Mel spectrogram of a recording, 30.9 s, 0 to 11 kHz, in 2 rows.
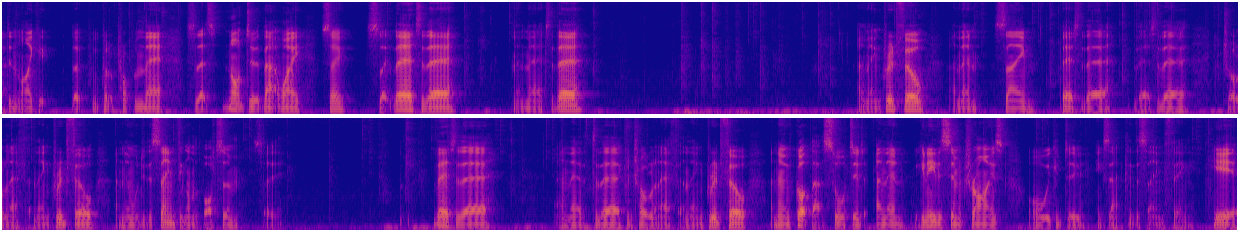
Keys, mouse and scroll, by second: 0.2-1.3 scroll up 1, 1.3 shift+middle click, 2.2 ctrl+z, 2.6-2.9 scroll down 1, 2.9 middle click, 3.7-4.7 scroll down 1, 4.7 click, 5.4 ctrl+click, 6.3 shift+click, 8.5 ctrl+z, 9.3 ctrl+click, 10.2 ctrl+f, 11.1 click, 11.5 shift+middle click, 12.1 click, 12.8 ctrl+click, 13.6 shift+click, 14.2 ctrl+click, 15.2 ctrl+f, 15.7 click, 16.1-16.4 scroll down 1, 16.4 middle click, 17.5 click, 18.4 shift+click, 19.0 middle click, 19.9 click, 20.8 ctrl+click, 22.2 ctrl+click, 23.1 ctrl+f, 23.8 click, 24.3 scroll down 1, 24.6 middle click, 25.6 shift+middle click, 25.9 middle click, 26.2 ctrl+z, 26.7-27.7 scroll up 1, 27.7 click, 28.3 ctrl+click, 28.8 shift+middle click, 29.6 shift+click, 30.4 ctrl+click.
